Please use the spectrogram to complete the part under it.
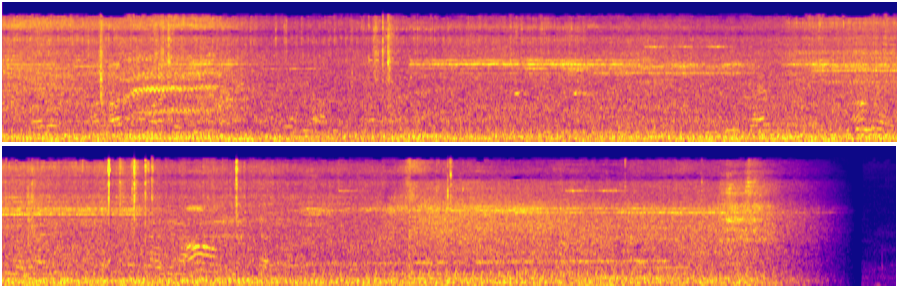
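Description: A motorcycle engine runs close by.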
